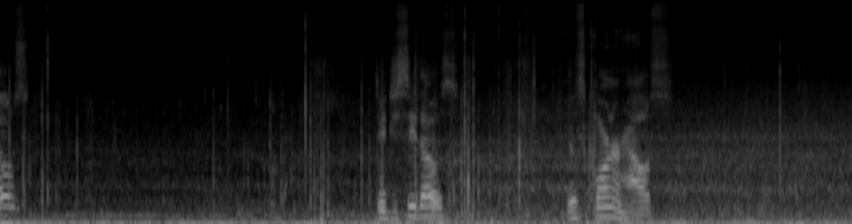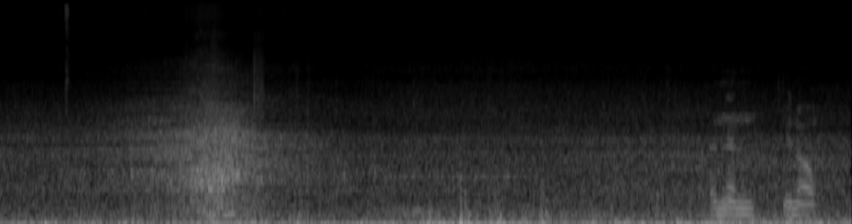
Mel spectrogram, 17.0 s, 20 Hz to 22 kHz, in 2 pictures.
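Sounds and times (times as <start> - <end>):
low traffic rumble: 0.0 - 17.0
car passing by: 5.2 - 17.0.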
